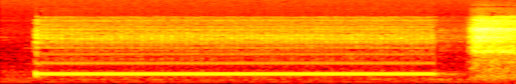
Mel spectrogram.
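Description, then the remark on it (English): A phone call goes unanswered: one steady electronic ringback tone holds for about two seconds, clear, then cuts off into a brief burst of hissy noise. No one speaks. “I really wish Jasmine would answer her phone.”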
